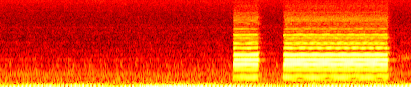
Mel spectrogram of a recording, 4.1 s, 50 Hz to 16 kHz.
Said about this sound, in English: Oh man, I can't stand being stuck in this traffic anymore. We've been stuck in this stretch for, I don't know, 2 hours. And these bastards are still honking their horns as if it would do any good. It's just giving me a fucking headache.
